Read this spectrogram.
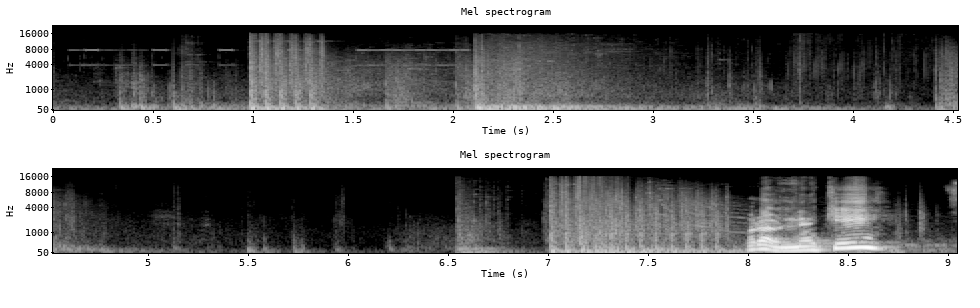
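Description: Rapid gunshots crack.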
